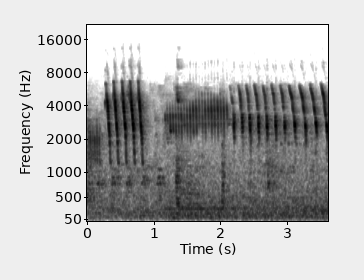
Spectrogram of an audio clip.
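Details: Canary song played as a lure to teach young canaries the rolling sound: fast repeated high trills, a burst of five sharp notes, a sustained buzzy roll, then a quick run of rhythmic chirps.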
